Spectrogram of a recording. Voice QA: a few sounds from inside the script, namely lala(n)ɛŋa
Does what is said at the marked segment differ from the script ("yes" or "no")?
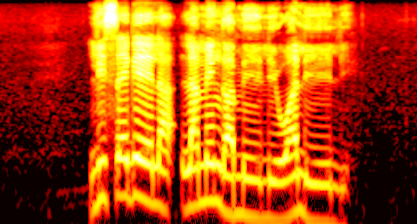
yes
